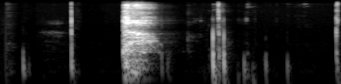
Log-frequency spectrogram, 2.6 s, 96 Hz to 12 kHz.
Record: cough_length: 2.6 s
cough_amplitude: 24885
cough_signal_mean_std_ratio: 0.28
survey_phase: beta (2021-08-13 to 2022-03-07)
age: 65+
gender: Female
wearing_mask: 'No'
symptom_none: true
smoker_status: Never smoked
respiratory_condition_asthma: false
respiratory_condition_other: false
recruitment_source: REACT
submission_delay: 1 day
covid_test_result: Negative
covid_test_method: RT-qPCR
influenza_a_test_result: Negative
influenza_b_test_result: Negative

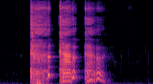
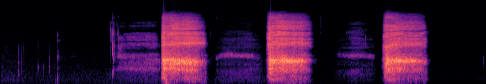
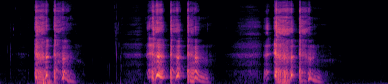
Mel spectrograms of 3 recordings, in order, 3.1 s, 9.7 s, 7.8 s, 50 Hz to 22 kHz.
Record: cough_length: 3.1 s
cough_amplitude: 16940
cough_signal_mean_std_ratio: 0.46
exhalation_length: 9.7 s
exhalation_amplitude: 32671
exhalation_signal_mean_std_ratio: 0.42
three_cough_length: 7.8 s
three_cough_amplitude: 20396
three_cough_signal_mean_std_ratio: 0.37
survey_phase: alpha (2021-03-01 to 2021-08-12)
age: 65+
gender: Female
wearing_mask: 'No'
symptom_none: true
smoker_status: Ex-smoker
respiratory_condition_asthma: false
respiratory_condition_other: false
recruitment_source: REACT
submission_delay: 1 day
covid_test_result: Negative
covid_test_method: RT-qPCR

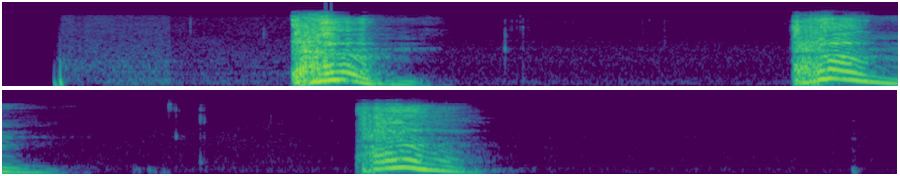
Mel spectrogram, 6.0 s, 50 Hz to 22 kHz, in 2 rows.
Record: three_cough_length: 6.0 s
three_cough_amplitude: 27787
three_cough_signal_mean_std_ratio: 0.32
survey_phase: alpha (2021-03-01 to 2021-08-12)
age: 65+
gender: Female
wearing_mask: 'No'
symptom_none: true
smoker_status: Never smoked
respiratory_condition_asthma: false
respiratory_condition_other: false
recruitment_source: REACT
submission_delay: 1 day
covid_test_result: Negative
covid_test_method: RT-qPCR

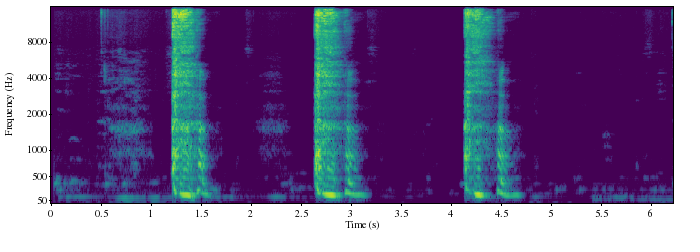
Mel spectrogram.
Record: three_cough_length: 6.2 s
three_cough_amplitude: 32768
three_cough_signal_mean_std_ratio: 0.33
survey_phase: beta (2021-08-13 to 2022-03-07)
age: 65+
gender: Female
wearing_mask: 'No'
symptom_none: true
symptom_onset: 8 days
smoker_status: Ex-smoker
respiratory_condition_asthma: false
respiratory_condition_other: false
recruitment_source: REACT
submission_delay: 1 day
covid_test_result: Negative
covid_test_method: RT-qPCR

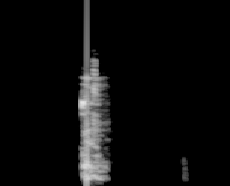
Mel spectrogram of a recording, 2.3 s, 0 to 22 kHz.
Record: cough_length: 2.3 s
cough_amplitude: 10397
cough_signal_mean_std_ratio: 0.16
survey_phase: beta (2021-08-13 to 2022-03-07)
age: 45-64
gender: Male
wearing_mask: 'No'
symptom_none: true
smoker_status: Never smoked
respiratory_condition_asthma: false
respiratory_condition_other: false
recruitment_source: REACT
submission_delay: 2 days
covid_test_result: Negative
covid_test_method: RT-qPCR
influenza_a_test_result: Unknown/Void
influenza_b_test_result: Unknown/Void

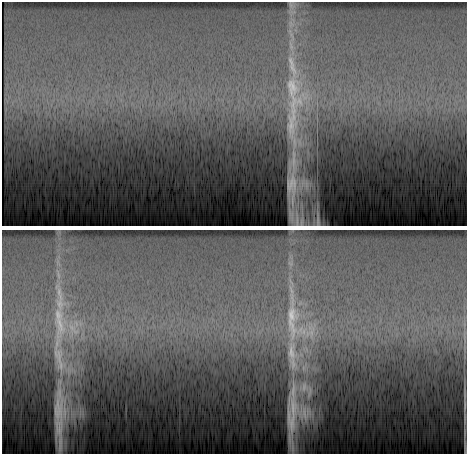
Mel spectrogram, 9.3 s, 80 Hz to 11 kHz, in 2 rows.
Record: three_cough_length: 9.3 s
three_cough_amplitude: 11273
three_cough_signal_mean_std_ratio: 0.39
survey_phase: beta (2021-08-13 to 2022-03-07)
age: 45-64
gender: Female
wearing_mask: 'No'
symptom_none: true
smoker_status: Never smoked
respiratory_condition_asthma: false
respiratory_condition_other: false
recruitment_source: REACT
submission_delay: 2 days
covid_test_result: Negative
covid_test_method: RT-qPCR
influenza_a_test_result: Unknown/Void
influenza_b_test_result: Unknown/Void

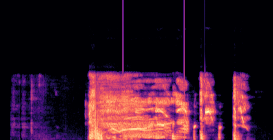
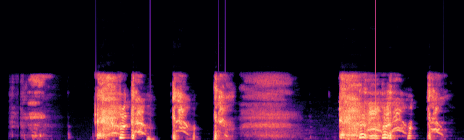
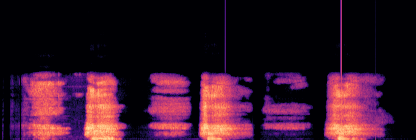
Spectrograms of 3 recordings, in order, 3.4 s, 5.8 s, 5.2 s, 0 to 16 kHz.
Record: cough_length: 3.4 s
cough_amplitude: 30638
cough_signal_mean_std_ratio: 0.58
three_cough_length: 5.8 s
three_cough_amplitude: 31697
three_cough_signal_mean_std_ratio: 0.5
exhalation_length: 5.2 s
exhalation_amplitude: 29797
exhalation_signal_mean_std_ratio: 0.46
survey_phase: beta (2021-08-13 to 2022-03-07)
age: 45-64
gender: Female
wearing_mask: 'No'
symptom_cough_any: true
symptom_abdominal_pain: true
symptom_fatigue: true
symptom_fever_high_temperature: true
symptom_headache: true
symptom_onset: 2 days
smoker_status: Ex-smoker
respiratory_condition_asthma: false
respiratory_condition_other: false
recruitment_source: Test and Trace
submission_delay: 2 days
covid_test_result: Positive
covid_test_method: RT-qPCR
covid_ct_value: 17.0
covid_ct_gene: ORF1ab gene
covid_ct_mean: 17.5
covid_viral_load: 1900000 copies/ml
covid_viral_load_category: High viral load (>1M copies/ml)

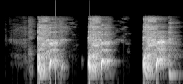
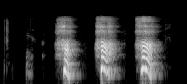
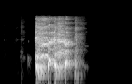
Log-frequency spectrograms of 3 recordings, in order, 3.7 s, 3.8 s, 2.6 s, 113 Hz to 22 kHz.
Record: three_cough_length: 3.7 s
three_cough_amplitude: 31139
three_cough_signal_mean_std_ratio: 0.55
exhalation_length: 3.8 s
exhalation_amplitude: 28428
exhalation_signal_mean_std_ratio: 0.35
cough_length: 2.6 s
cough_amplitude: 29325
cough_signal_mean_std_ratio: 0.45
survey_phase: beta (2021-08-13 to 2022-03-07)
age: 18-44
gender: Female
wearing_mask: 'No'
symptom_none: true
smoker_status: Never smoked
respiratory_condition_asthma: true
respiratory_condition_other: false
recruitment_source: REACT
submission_delay: 1 day
covid_test_result: Negative
covid_test_method: RT-qPCR
influenza_a_test_result: Negative
influenza_b_test_result: Negative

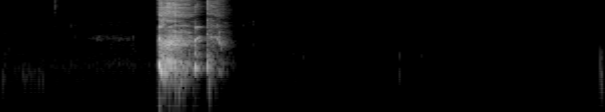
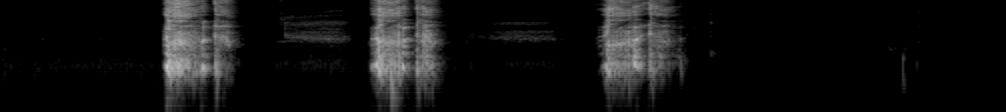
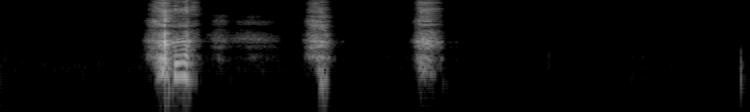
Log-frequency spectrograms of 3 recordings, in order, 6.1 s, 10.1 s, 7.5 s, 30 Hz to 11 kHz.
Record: cough_length: 6.1 s
cough_amplitude: 32750
cough_signal_mean_std_ratio: 0.18
three_cough_length: 10.1 s
three_cough_amplitude: 27896
three_cough_signal_mean_std_ratio: 0.27
exhalation_length: 7.5 s
exhalation_amplitude: 28997
exhalation_signal_mean_std_ratio: 0.21
survey_phase: beta (2021-08-13 to 2022-03-07)
age: 18-44
gender: Male
wearing_mask: 'No'
symptom_new_continuous_cough: true
symptom_runny_or_blocked_nose: true
symptom_sore_throat: true
symptom_headache: true
symptom_other: true
smoker_status: Never smoked
respiratory_condition_asthma: false
respiratory_condition_other: false
recruitment_source: Test and Trace
submission_delay: 1 day
covid_test_result: Positive
covid_test_method: RT-qPCR
covid_ct_value: 15.2
covid_ct_gene: ORF1ab gene
covid_ct_mean: 15.5
covid_viral_load: 8400000 copies/ml
covid_viral_load_category: High viral load (>1M copies/ml)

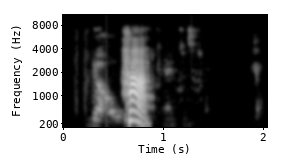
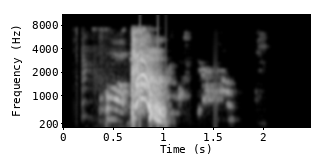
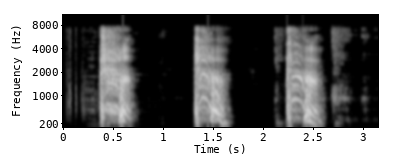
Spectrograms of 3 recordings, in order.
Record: exhalation_length: 2.0 s
exhalation_amplitude: 29827
exhalation_signal_mean_std_ratio: 0.24
cough_length: 2.5 s
cough_amplitude: 29601
cough_signal_mean_std_ratio: 0.34
three_cough_length: 3.2 s
three_cough_amplitude: 32767
three_cough_signal_mean_std_ratio: 0.44
survey_phase: beta (2021-08-13 to 2022-03-07)
age: 18-44
gender: Female
wearing_mask: 'No'
symptom_none: true
smoker_status: Never smoked
respiratory_condition_asthma: false
respiratory_condition_other: false
recruitment_source: REACT
submission_delay: 1 day
covid_test_result: Negative
covid_test_method: RT-qPCR
influenza_a_test_result: Negative
influenza_b_test_result: Negative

